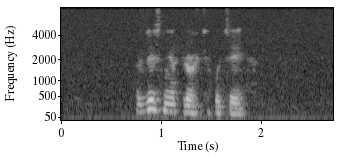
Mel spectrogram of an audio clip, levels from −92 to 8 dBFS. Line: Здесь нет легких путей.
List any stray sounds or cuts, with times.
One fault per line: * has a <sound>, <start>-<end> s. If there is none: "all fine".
all fine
